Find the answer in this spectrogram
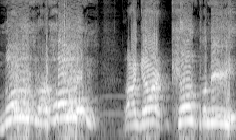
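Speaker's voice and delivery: very loud, very high, drawn-out hollered yell. Opening the building's door without knocking, a man yells inside: yelling. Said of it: "he yells".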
